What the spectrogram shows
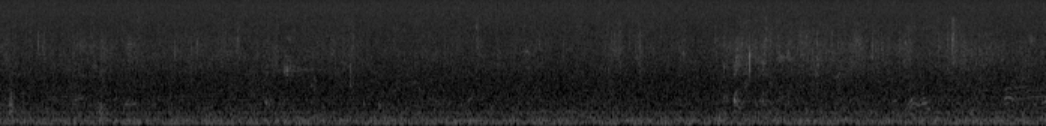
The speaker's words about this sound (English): Revelation is pretty easy to find because that's the last book in the Bible but it is nice to hear the rustling of the pages.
